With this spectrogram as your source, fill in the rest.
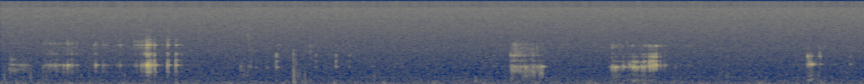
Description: I drank a small can of Sprite while recording my stomach and it caused quite a ruckus. You can hear it fizzing down as I drink.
